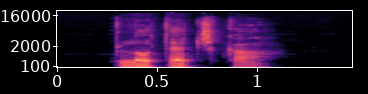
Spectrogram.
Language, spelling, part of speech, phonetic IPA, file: Polish, ploteczka, noun, [plɔˈtɛt͡ʃka], Pl-ploteczka.ogg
